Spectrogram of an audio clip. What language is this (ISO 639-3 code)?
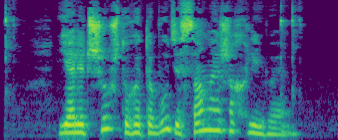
bel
